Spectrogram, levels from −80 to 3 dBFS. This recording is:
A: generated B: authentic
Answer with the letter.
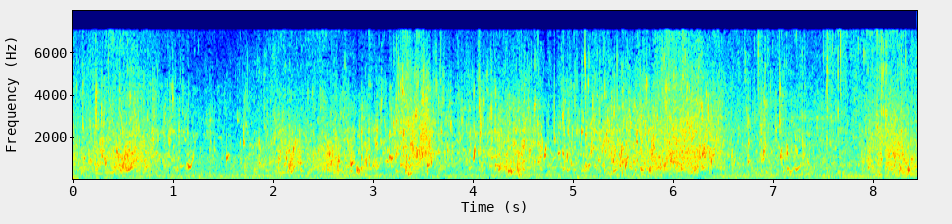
B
